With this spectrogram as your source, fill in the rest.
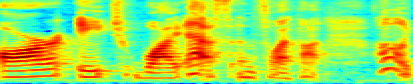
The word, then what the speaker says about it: Rhys: of a cool name rice right so the whole time i i read it um i thought his name was rice but um apparently it's pronounced rhys so then i had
